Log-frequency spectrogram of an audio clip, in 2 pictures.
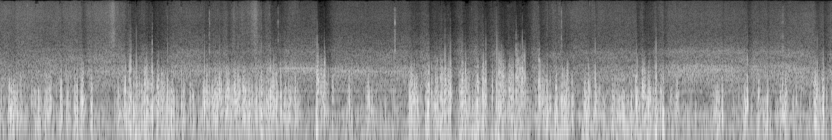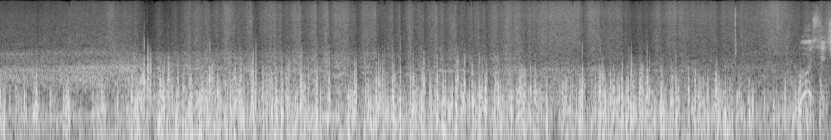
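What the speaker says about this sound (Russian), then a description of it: "сейчас ветер поменялся" Strong wind gusting across open water during fishing, a steady broadband roar buffeting the microphone for the whole stretch with no break.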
